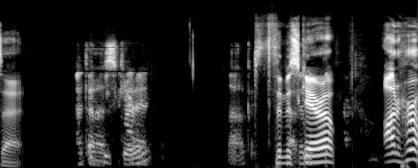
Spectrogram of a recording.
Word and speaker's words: Themyscira: How do you pronounce that? Themyscira.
